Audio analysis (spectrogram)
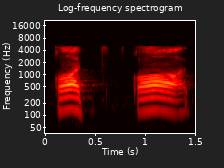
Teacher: تبقى القاف مفخمة وبعدها الألف تابعة له، فالألف تتبع ما قبلها تفخيما وترقيقا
